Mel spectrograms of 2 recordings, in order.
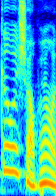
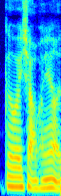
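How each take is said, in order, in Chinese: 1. 声音听起来开朗、明亮，很高兴。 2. 声音听起来压下去了，很不开心。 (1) "你看这个声音是不是比较好？" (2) "那你听到我声音压下去，就是这个声音。"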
